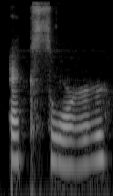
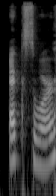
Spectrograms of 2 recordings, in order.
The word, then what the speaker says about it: XOR: cuz I I said I said zor cuz it's like more fun and easy to pronounce and more efficient most importantly more efficient cuz the e x is like a it's a consonant cluster that's why consonant clusters are less fun CU it's sensation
